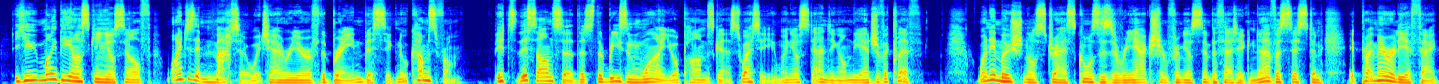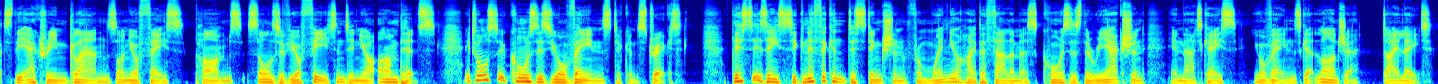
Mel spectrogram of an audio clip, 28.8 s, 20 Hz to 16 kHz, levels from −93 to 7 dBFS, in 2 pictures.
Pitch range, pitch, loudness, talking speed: 100-130 Hz, 110 Hz, -20 LUFS, 195 wpm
